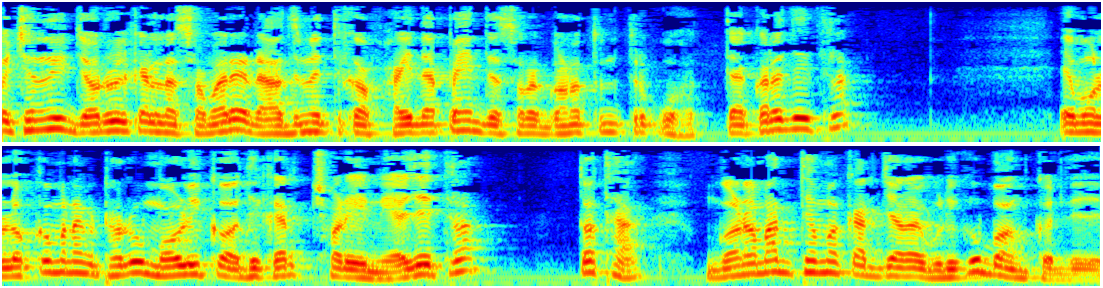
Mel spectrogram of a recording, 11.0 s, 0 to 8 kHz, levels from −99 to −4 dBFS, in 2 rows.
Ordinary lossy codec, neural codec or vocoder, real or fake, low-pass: none; none; real; 7.2 kHz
